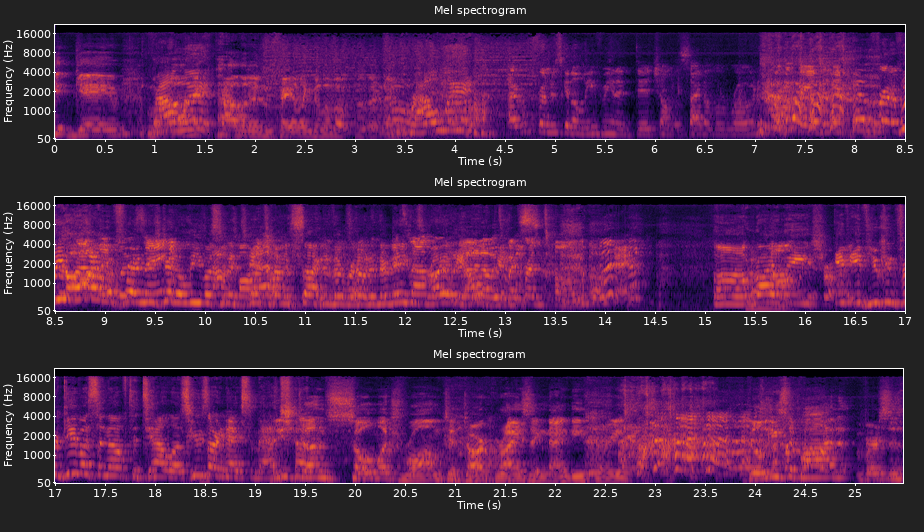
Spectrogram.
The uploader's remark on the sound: Live from Extra Life 2023. Live from Michigan, it's a special morning edition of Champs In The Making!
